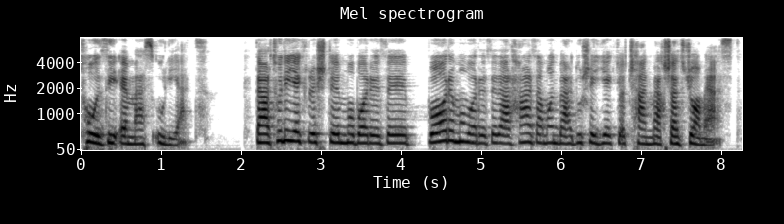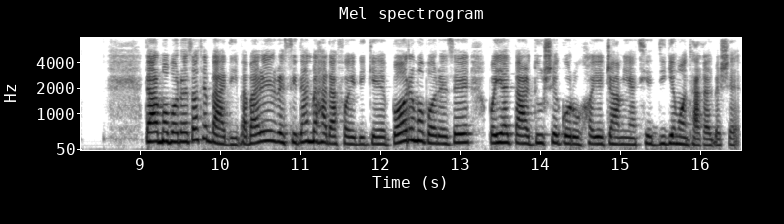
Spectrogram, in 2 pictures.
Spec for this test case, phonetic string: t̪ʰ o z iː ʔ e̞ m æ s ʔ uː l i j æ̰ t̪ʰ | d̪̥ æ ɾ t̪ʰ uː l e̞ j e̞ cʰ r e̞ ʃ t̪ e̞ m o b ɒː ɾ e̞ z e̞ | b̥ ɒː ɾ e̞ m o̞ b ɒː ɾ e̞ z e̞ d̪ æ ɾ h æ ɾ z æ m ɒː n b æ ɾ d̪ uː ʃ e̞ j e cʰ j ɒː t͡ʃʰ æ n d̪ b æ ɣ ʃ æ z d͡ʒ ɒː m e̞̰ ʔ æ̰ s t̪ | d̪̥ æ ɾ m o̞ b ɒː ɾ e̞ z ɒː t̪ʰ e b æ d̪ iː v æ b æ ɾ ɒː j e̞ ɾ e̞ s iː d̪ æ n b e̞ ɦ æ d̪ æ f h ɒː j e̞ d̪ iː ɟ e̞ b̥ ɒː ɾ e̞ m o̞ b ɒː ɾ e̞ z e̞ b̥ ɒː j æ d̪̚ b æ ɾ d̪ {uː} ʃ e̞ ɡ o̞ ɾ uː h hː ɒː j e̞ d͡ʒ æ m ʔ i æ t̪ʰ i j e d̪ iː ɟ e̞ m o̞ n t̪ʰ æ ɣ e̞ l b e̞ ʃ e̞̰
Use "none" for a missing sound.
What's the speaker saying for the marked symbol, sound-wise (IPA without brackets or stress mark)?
uː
